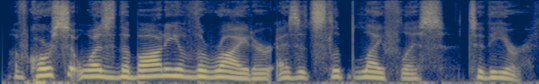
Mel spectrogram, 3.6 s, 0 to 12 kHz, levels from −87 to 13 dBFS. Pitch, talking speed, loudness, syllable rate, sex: 190 Hz, 265 wpm, -17 LUFS, 6.6 syllables/s, female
